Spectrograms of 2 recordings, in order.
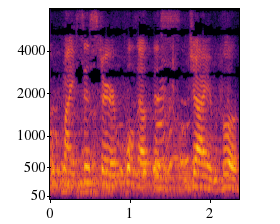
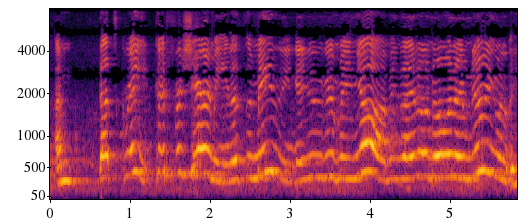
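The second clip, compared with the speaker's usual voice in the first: upset congratulations; 10 semitones higher than usual. Retold or imitated. Acts own upset congratulations on phone.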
